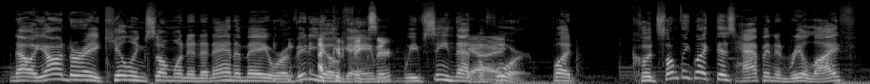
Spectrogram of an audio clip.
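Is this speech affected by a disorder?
No.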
